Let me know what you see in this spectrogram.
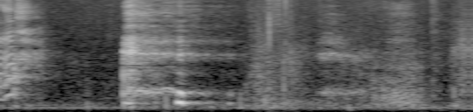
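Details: Young child: a sudden sharp, hissing burst of air after a short intake, followed by quieter breathing noise; a sneeze.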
